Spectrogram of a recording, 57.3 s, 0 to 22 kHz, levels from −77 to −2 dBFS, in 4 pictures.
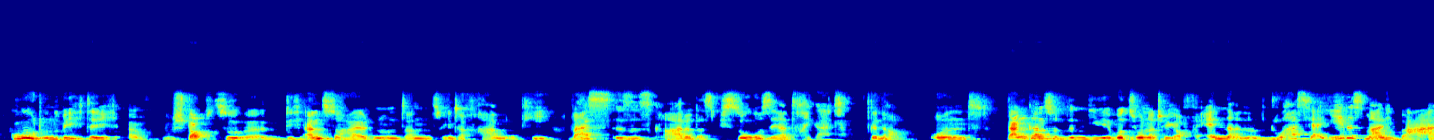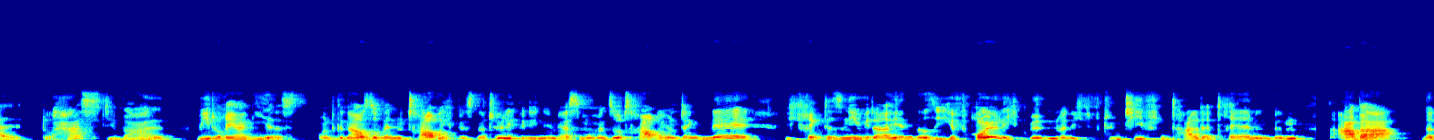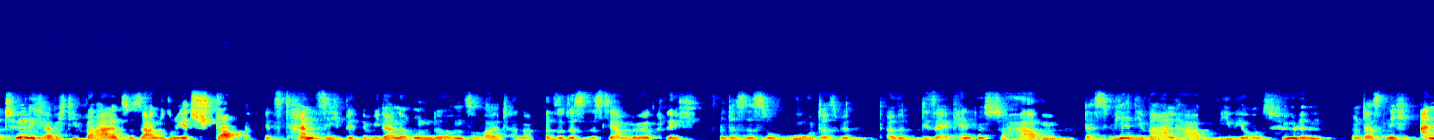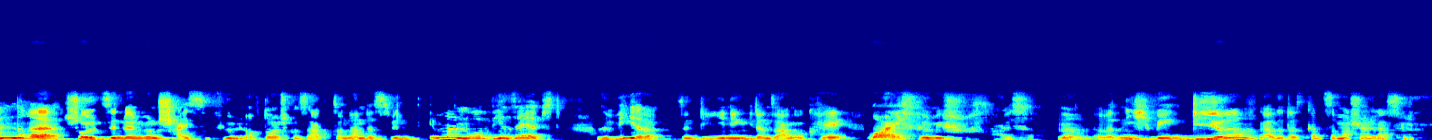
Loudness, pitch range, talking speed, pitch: -19 LUFS, 200-275 Hz, 185 wpm, 230 Hz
